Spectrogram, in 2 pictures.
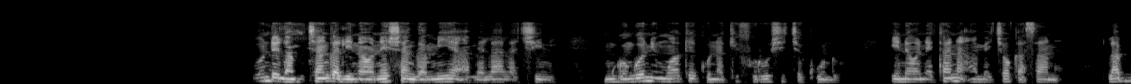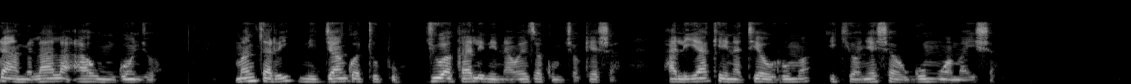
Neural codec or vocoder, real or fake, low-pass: none; real; 7.2 kHz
